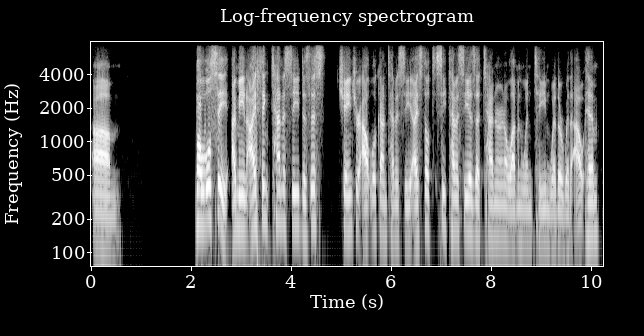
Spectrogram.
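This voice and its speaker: A man co-hosts a casual sports chat in a loose, self-deprecating way, filling his pauses with ums. His voice sits in a middle register. The sound is dry and dull, like a lo-fi remote line. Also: medium pitch, a bit bright, no echo. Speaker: sports podcast co-host.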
